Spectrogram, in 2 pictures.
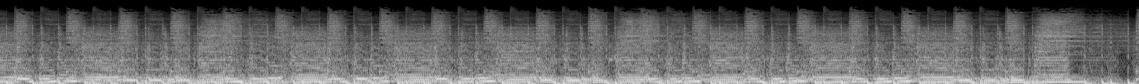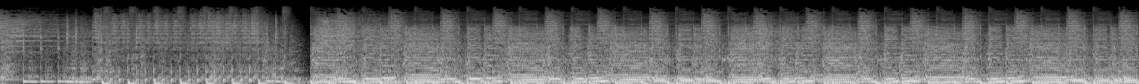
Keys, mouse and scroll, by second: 0.0 KP_0, 4.5 k, 4.9 KP_0, 6.2-15.3 shift+right drag, 6.8 click, 7.4 click, 8.1 F9, 9.5 click, 10.1 click, 10.3 F9, 14.1 click, 14.1 middle click, 14.5-15.3 drag, 14.5 middle click, 16.2-18.3 shift+right drag, 16.9 F9, 18.1 click, 18.1 middle click.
